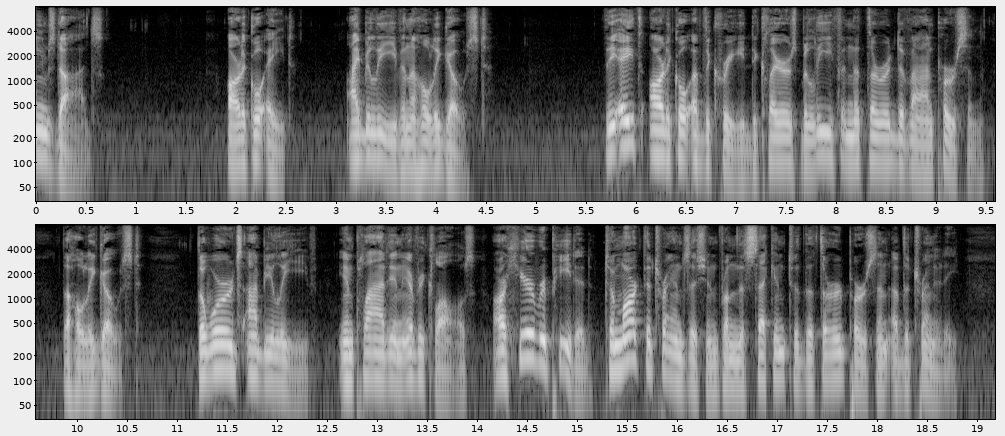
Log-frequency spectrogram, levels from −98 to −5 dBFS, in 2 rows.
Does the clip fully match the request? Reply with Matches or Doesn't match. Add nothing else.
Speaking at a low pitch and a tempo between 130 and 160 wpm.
Matches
